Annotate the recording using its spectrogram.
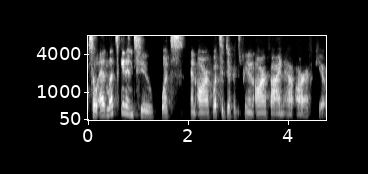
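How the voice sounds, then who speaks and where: Her fairly low voice swings very widely in pitch as this woman talks at a fairly quick pace. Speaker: utility company supplier diversity representative. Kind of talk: webinar presentation.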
